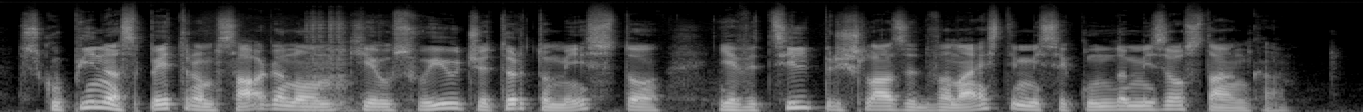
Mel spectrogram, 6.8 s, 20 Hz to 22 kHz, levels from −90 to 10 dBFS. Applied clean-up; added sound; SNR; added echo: none; none; none; none.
